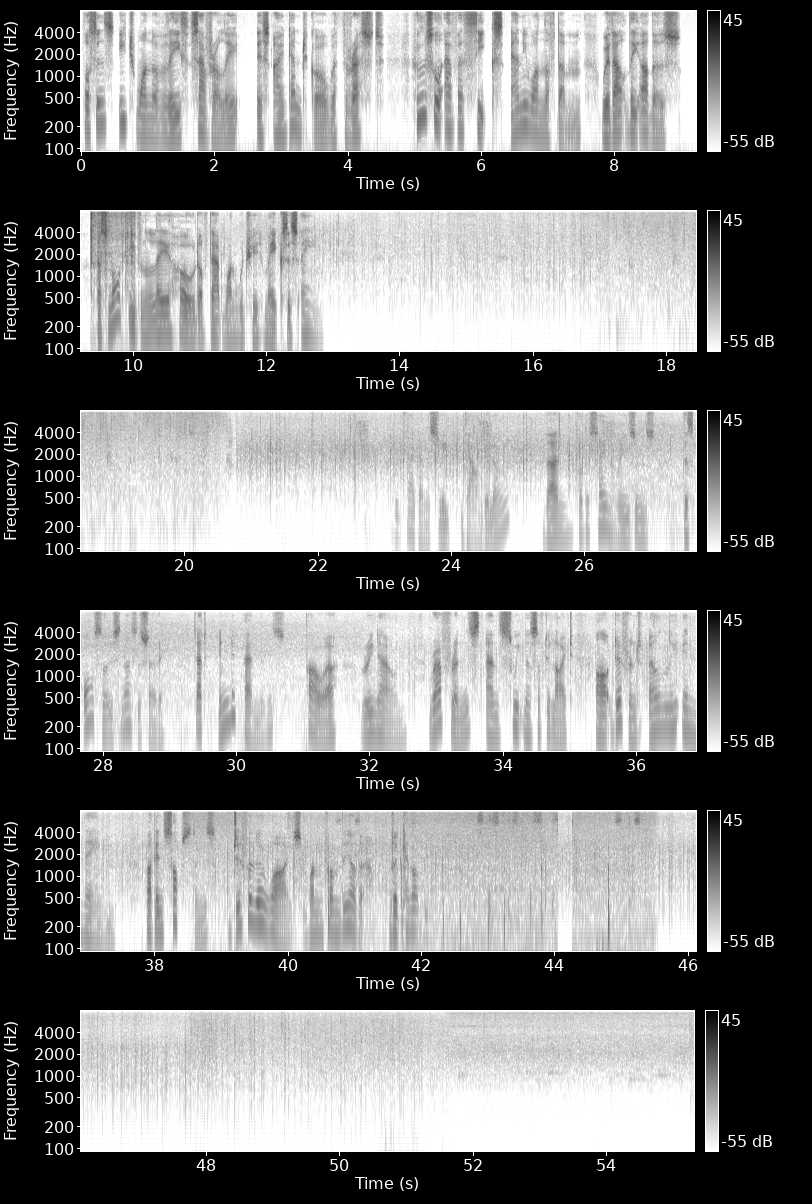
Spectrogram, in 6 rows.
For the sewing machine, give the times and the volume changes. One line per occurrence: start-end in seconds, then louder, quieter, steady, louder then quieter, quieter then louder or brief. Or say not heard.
not heard.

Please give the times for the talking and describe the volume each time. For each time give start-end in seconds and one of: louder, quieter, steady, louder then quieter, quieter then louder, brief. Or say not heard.
0.1-12.8 steady
23.1-42.1 louder.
